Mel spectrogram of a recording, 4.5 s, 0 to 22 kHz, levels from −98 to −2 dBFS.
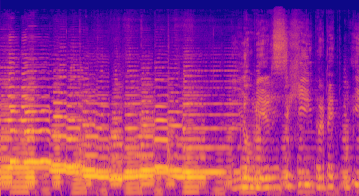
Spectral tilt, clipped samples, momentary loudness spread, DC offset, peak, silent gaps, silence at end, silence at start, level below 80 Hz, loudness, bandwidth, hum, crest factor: -4.5 dB/octave; under 0.1%; 11 LU; under 0.1%; -4 dBFS; none; 0 s; 0 s; -50 dBFS; -19 LUFS; 16 kHz; none; 16 dB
